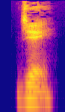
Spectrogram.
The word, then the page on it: j: Indonesian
